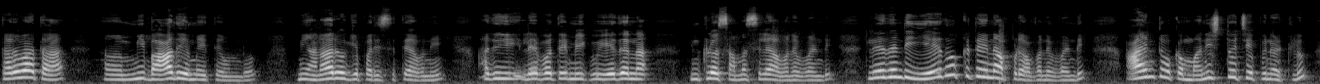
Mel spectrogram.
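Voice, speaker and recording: A middle-aged woman from India telling her personal testimony in an earnest, emotional way. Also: fairly high pitch. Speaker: testimony speaker.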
